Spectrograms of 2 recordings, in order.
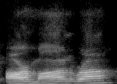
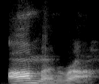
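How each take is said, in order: First: The first word has an R sound after A. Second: The first word has no R sound after A. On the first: The speaker calls it wrong. "I keep on trying to say Armon Ra" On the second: The speaker calls it right. "but it's Amon Ra, right?"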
